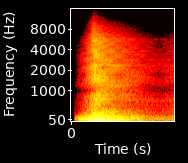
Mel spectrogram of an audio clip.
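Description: Whoosh sound effect from an animated intro, with a deep rumble under a hissy rush, swelling quickly to a peak about half a second in and fading away over the next second.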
